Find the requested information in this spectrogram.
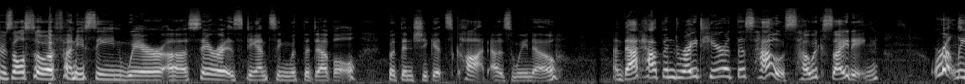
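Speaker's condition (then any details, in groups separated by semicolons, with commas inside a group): No condition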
